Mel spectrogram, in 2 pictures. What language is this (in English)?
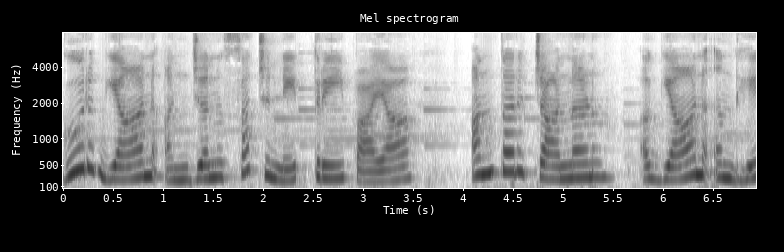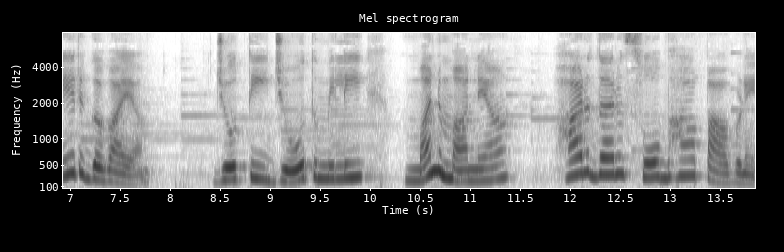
Hindi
